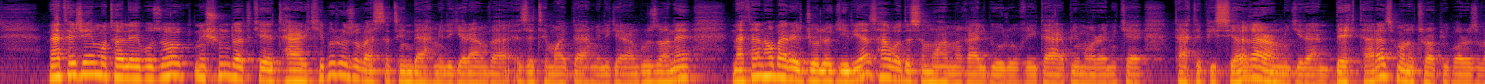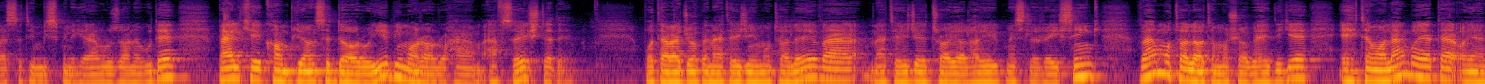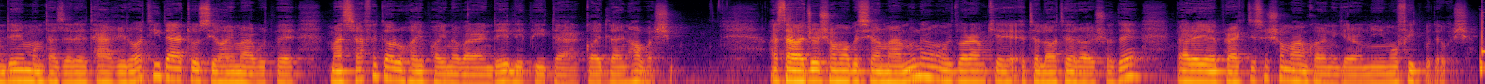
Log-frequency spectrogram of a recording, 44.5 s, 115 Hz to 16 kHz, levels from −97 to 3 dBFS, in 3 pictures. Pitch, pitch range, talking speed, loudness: 120 Hz, 110-140 Hz, 145 wpm, -21 LUFS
